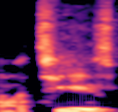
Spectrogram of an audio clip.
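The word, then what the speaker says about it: Bathys: At $849, these are the Focal Batiz. By the way, it it looks like it's spelled bathies. Uh, but the French are a little bit different and so it's actually pronounced Batis.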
